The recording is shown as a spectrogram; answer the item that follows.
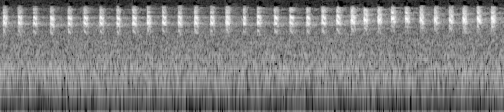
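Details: Wild Common Green Magpie; a rapid, even series of sharp, high notes, about eight per second, runs steadily through the whole stretch with no break.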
